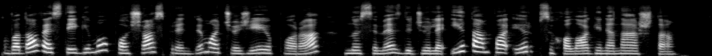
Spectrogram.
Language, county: Lithuanian, Klaipėda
